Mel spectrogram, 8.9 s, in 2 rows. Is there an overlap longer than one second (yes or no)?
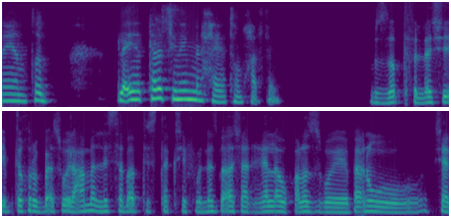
no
